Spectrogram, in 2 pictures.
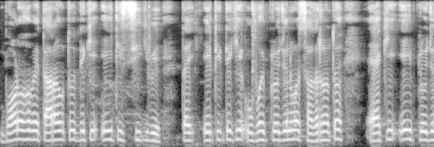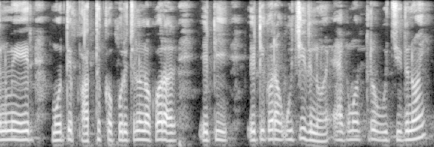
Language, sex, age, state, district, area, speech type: Bengali, male, 45-60, West Bengal, Paschim Medinipur, rural, spontaneous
